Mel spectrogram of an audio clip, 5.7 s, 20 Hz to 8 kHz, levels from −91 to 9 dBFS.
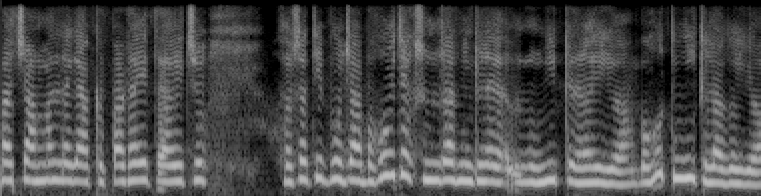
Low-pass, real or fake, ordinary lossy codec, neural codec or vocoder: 7.2 kHz; fake; none; codec, 16 kHz, 2 kbps, FreqCodec, smaller model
